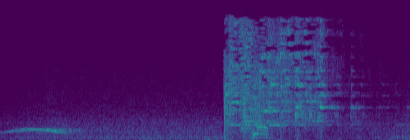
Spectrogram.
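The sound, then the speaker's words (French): A plate breaking on the floor: one sudden, bright crash of shattering crockery, with sharp, scattering fragments that die away over about a second after a quiet lead-in. “Qu'est-ce que t'as cassé ? J'ai cassé un... une assiette qui était par terre, là.”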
